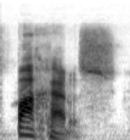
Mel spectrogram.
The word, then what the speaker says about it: pájaros: Y re y men son las sílabas átonas porque esas no tienen la fuerza, la mayor fuerza como tiene la segunda sílaba. ¿Ok? Veamos pájaros.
